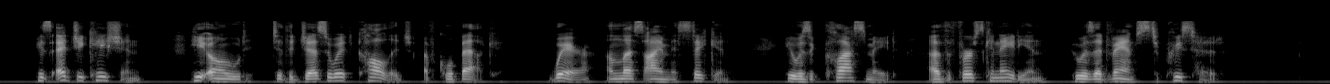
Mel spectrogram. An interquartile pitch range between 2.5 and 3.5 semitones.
No: average, 4.1 semitones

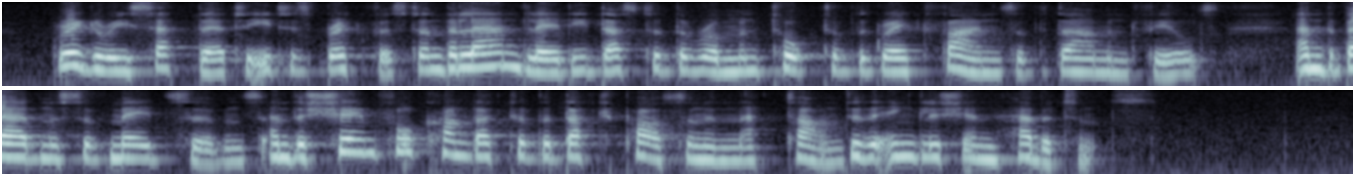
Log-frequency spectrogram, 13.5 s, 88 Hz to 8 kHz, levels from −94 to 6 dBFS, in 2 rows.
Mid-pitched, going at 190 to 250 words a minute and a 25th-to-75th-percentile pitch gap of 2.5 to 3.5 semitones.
No: high, 210 Hz; average, 195 wpm; average, 2.8 semitones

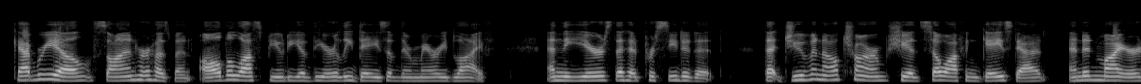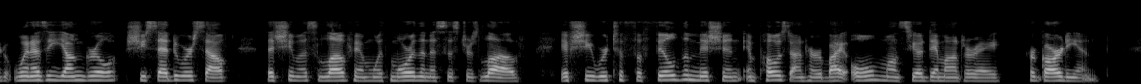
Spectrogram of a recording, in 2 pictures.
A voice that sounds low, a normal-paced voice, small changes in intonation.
No: medium, 180 Hz; average, 195 wpm; narrow, 2.2 semitones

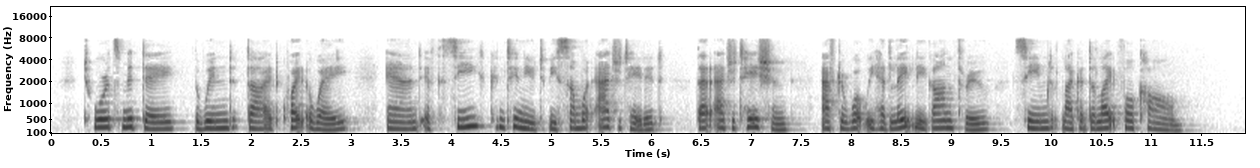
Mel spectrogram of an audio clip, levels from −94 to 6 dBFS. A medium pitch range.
Yes: average, 3.1 semitones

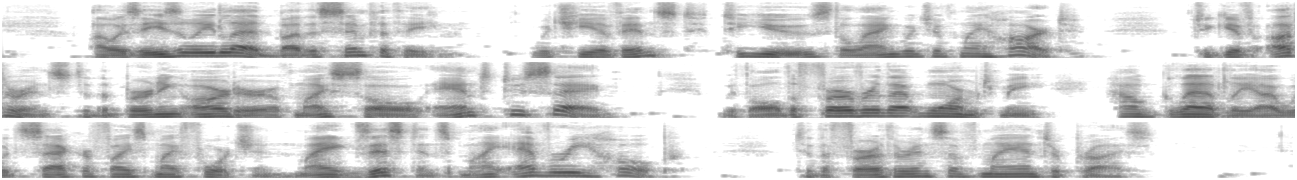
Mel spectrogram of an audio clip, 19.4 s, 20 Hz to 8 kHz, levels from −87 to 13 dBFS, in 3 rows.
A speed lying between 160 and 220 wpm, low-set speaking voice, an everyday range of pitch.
Yes: average, 170 wpm; low, 120 Hz; average, 5.0 semitones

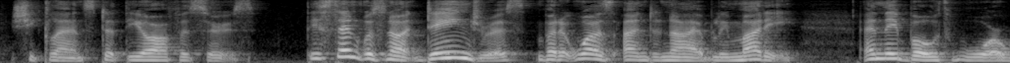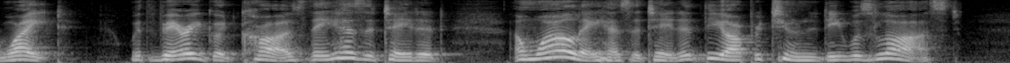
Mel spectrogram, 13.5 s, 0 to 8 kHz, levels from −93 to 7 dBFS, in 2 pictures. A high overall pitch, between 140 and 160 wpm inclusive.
No: medium, 175 Hz; average, 150 wpm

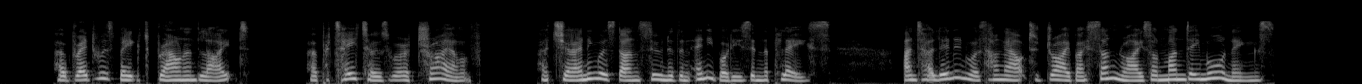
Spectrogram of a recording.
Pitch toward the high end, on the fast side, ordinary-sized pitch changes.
No: high, 205 Hz; average, 155 wpm; average, 3.3 semitones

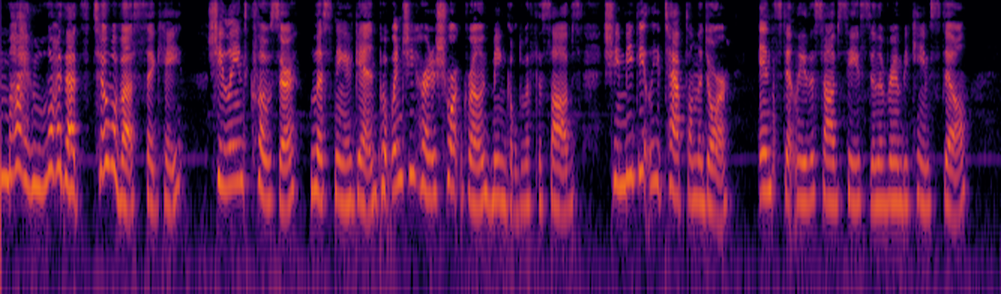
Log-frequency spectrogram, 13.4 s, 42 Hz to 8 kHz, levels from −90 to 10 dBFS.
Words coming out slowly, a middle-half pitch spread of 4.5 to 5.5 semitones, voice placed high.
No: average, 175 wpm; average, 5.0 semitones; high, 240 Hz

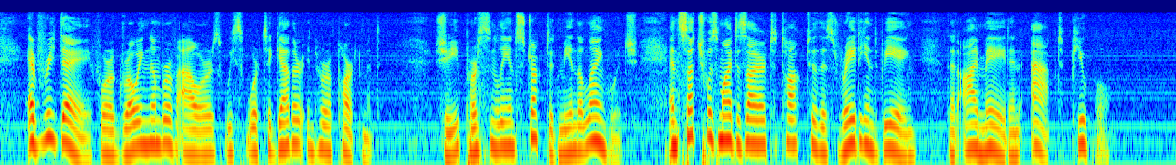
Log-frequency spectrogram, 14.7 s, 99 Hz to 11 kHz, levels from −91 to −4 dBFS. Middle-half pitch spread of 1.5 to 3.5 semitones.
No: average, 4.7 semitones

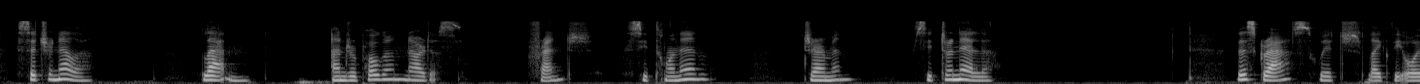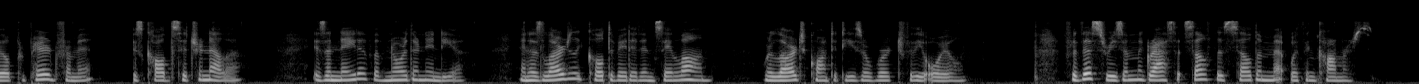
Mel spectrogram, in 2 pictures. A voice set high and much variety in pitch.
No: high, 195 Hz; average, 2.7 semitones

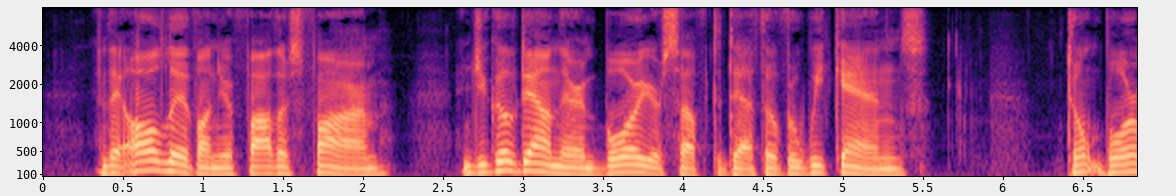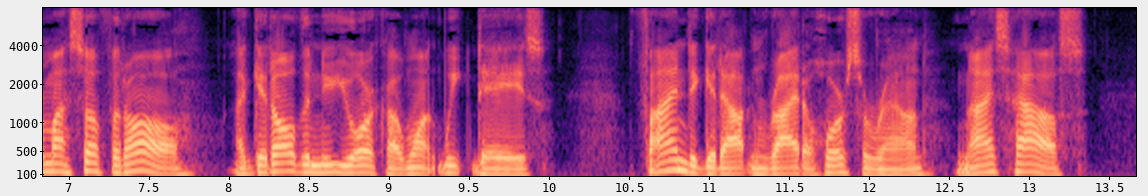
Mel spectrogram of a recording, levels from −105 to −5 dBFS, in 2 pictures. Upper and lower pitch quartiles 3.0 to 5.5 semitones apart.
Yes: average, 4.6 semitones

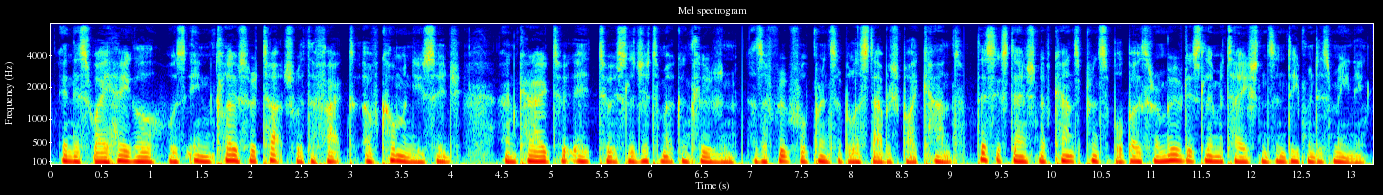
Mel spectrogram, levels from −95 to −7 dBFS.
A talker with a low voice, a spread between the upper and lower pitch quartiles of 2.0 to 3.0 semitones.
Yes: low, 100 Hz; average, 2.7 semitones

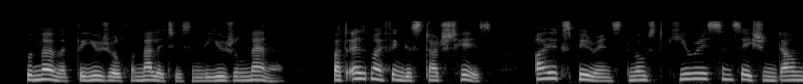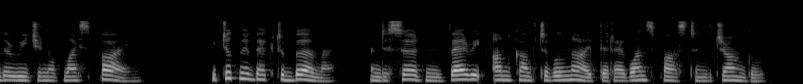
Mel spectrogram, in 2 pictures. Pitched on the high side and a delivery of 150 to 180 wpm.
Yes: high, 195 Hz; average, 170 wpm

